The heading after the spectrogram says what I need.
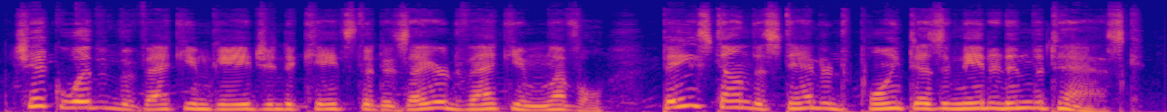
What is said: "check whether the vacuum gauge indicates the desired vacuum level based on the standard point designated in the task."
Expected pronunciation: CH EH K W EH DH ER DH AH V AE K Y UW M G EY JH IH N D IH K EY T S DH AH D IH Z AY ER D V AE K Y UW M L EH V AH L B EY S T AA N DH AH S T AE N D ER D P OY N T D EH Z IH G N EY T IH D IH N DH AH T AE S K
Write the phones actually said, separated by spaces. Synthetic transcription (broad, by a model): CH EH K W EH DH ER DH AH V AE K Y UW M G EY JH IH N D IH K EY T S DH AH D IH Z AY ER D V AE K Y UW M L EH V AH L B EY S T N DH AH S T AE N D ER D P OY N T D EH Z IH G N EY T IH D IH N DH AH T AE S K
